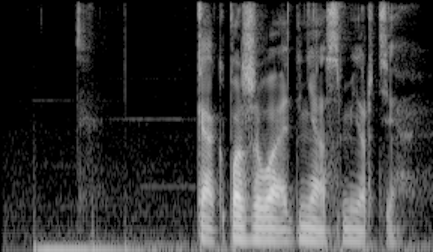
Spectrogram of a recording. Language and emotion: Russian, neutral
